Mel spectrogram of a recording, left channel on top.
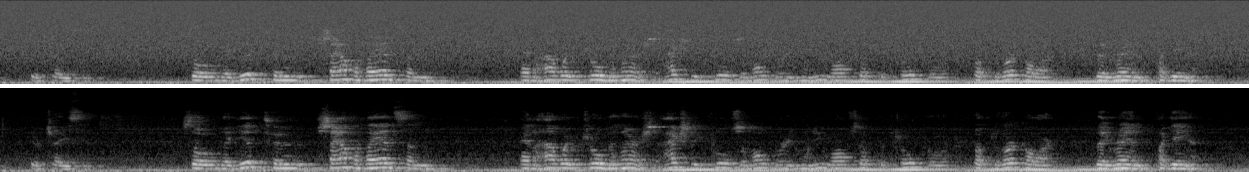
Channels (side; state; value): left; noise; hiss, 6 dB below the sound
